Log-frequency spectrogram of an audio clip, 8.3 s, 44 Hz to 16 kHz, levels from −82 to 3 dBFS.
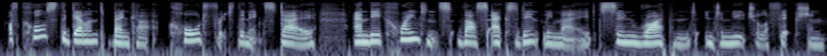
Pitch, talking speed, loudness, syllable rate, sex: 185 Hz, 160 wpm, -22 LUFS, 5.3 syllables/s, female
